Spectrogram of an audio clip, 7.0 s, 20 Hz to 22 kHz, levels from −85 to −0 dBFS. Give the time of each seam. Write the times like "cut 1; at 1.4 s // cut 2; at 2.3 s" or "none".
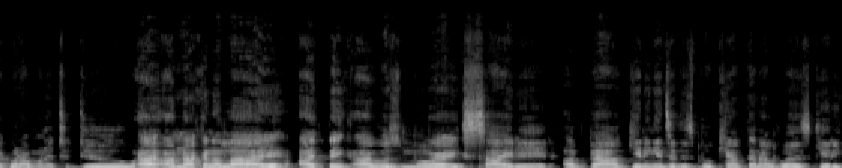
cut 1; at 1.1 s // cut 2; at 4.6 s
